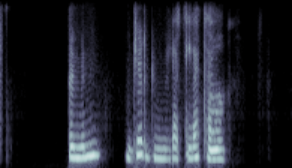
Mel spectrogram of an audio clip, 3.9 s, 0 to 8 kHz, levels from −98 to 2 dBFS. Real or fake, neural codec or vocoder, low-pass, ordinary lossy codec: fake; codec, 16 kHz, 1 kbps, FreqCodec, smaller model; 7.2 kHz; Opus, 24 kbps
